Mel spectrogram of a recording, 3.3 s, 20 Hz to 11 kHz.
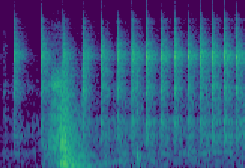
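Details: Proform Power C7L iFIT exercise bike: sharp rhythmic ticking, about six per second, keeping time with pedalling from the flywheel area. It has always ticked but is getting louder, and the wheel wobble is worsening. Bolts are tight and there is no visible rubbing; cause unknown.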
